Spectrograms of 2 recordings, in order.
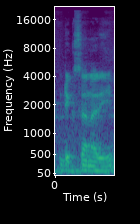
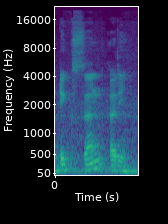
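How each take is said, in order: First: The word is said smoothly as one unit. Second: The word is split, ending with 'ari'.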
